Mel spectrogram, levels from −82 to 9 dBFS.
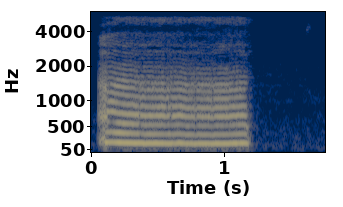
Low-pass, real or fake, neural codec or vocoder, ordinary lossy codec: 5.4 kHz; fake; vocoder, 22.05 kHz, 80 mel bands, WaveNeXt; AAC, 24 kbps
